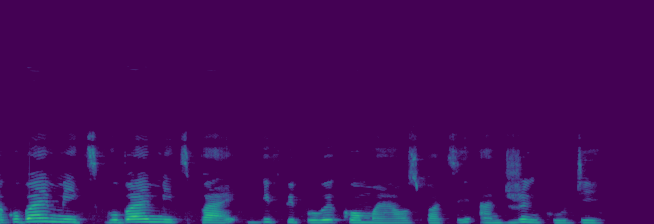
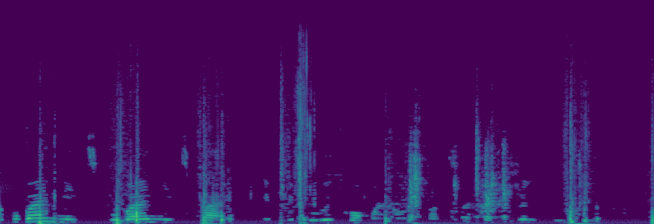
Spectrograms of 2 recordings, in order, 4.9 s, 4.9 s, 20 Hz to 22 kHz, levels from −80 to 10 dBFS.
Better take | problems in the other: first | noise reduction (classical method spectral subtraction)

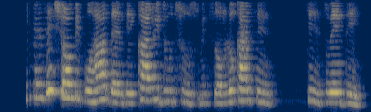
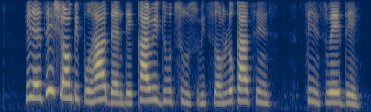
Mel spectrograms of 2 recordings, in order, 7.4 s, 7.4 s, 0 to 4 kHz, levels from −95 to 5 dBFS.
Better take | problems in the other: second | noise reduction (neural mask model DeepFilterNet 3)

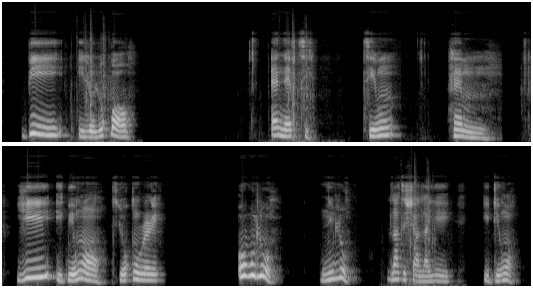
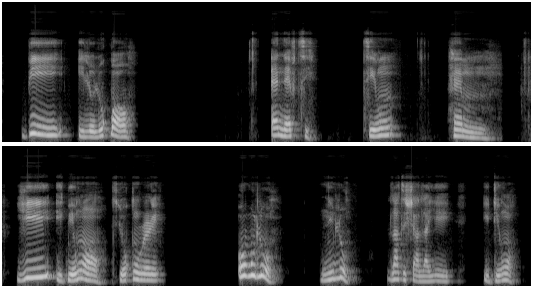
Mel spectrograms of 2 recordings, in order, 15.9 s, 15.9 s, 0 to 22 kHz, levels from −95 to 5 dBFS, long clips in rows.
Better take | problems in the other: second | background sound (Microwave oven); 20 dB below the speech

